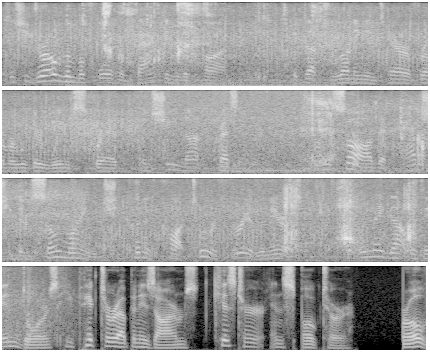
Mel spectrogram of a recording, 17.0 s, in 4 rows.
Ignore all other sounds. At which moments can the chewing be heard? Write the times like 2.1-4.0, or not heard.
0.8-3.4, 6.4-8.9, 11.3-13.1.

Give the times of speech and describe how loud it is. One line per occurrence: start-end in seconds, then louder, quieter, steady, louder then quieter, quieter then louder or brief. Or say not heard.
0.0-16.9 steady.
